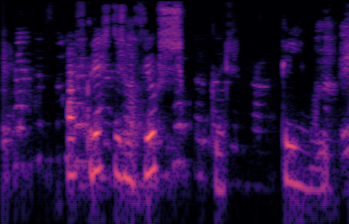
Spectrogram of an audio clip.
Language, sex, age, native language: Icelandic, female, 12, Icelandic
